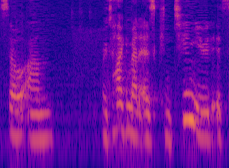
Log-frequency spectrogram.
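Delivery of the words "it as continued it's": normal talking voice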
